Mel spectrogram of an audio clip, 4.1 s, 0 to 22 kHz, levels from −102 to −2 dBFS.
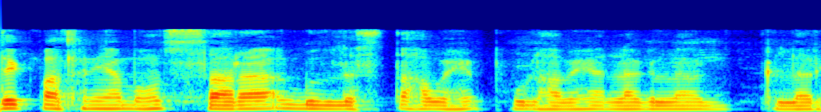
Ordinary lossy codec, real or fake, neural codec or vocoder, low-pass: MP3, 48 kbps; real; none; 7.2 kHz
